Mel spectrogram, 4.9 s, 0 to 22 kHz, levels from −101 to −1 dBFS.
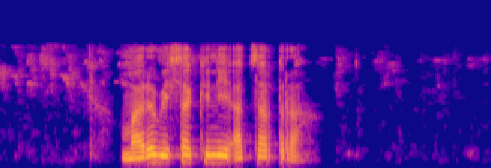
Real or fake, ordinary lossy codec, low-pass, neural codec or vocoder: real; Opus, 64 kbps; 7.2 kHz; none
